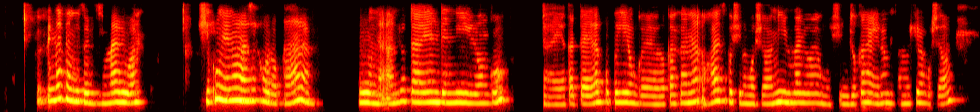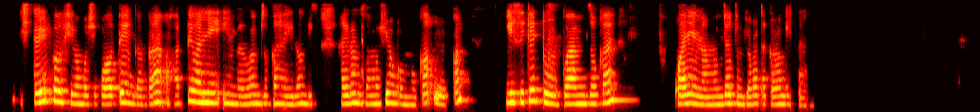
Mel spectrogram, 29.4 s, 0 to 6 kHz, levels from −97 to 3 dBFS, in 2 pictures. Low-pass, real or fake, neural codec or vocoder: 5.4 kHz; fake; codec, 44.1 kHz, 2.6 kbps, SNAC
